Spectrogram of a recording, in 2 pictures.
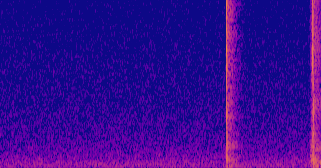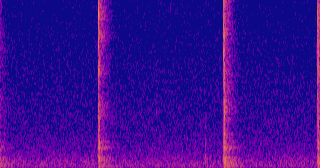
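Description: Five sharp, short clicks, roughly a second apart, from a slot-car track's electronic control box being worked by hand.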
